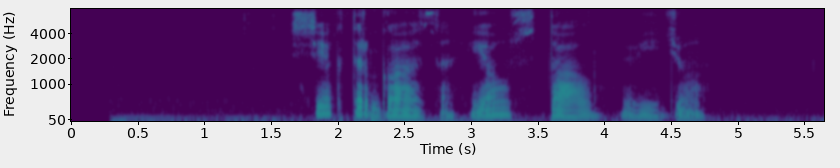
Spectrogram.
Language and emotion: Russian, sad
